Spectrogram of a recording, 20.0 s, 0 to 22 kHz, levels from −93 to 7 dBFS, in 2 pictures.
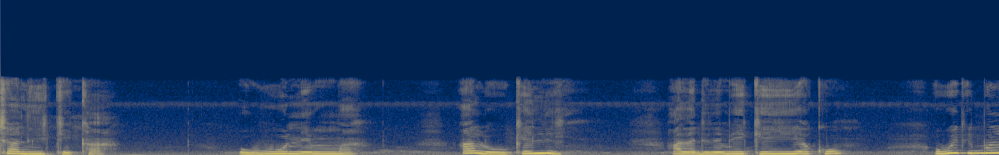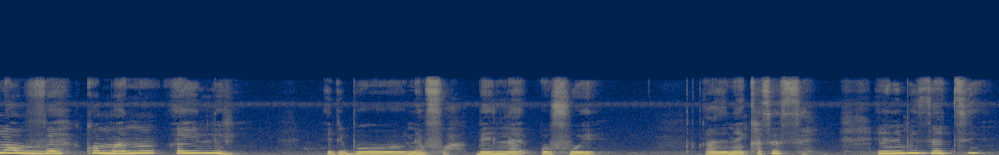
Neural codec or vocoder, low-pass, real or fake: none; 10.8 kHz; real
